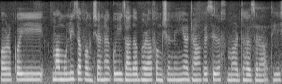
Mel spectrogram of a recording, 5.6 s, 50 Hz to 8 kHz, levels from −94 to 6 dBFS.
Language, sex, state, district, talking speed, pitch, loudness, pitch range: Hindi, female, Delhi, New Delhi, 200 wpm, 205 Hz, -15 LUFS, 200-210 Hz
